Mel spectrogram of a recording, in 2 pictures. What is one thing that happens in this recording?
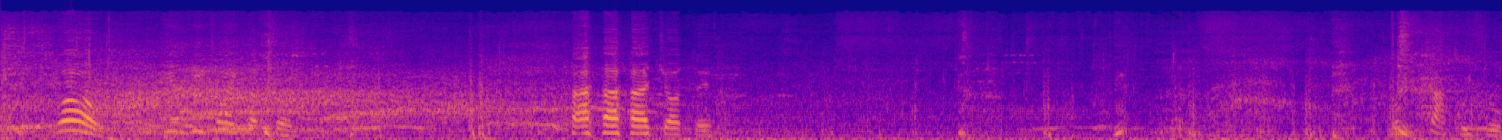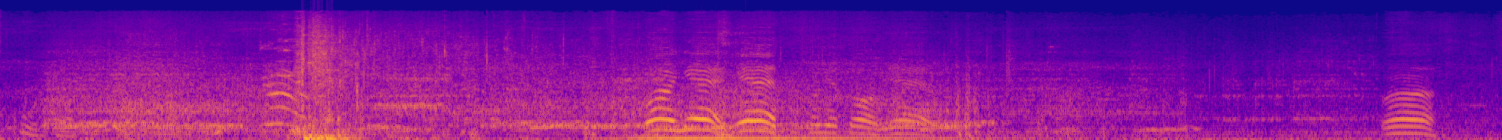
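Zombies groan and snarl close by.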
